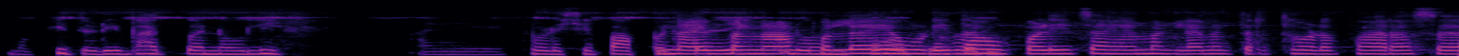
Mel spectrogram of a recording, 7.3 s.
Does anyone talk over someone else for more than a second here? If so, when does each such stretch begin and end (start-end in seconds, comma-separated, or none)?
3.4-5.0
